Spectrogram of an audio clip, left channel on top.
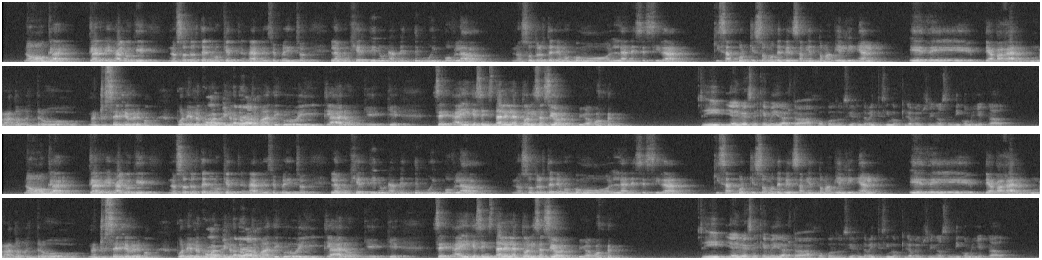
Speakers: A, on the right (about 40°); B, on the left (about 50°).
A: No, claro, claro, es algo que nosotros tenemos que entrenar. Yo siempre he dicho, la mujer tiene una mente muy poblada. Nosotros tenemos como la necesidad, quizás porque somos de pensamiento más bien lineal, eh, de, de apagar un rato nuestro, nuestro <laughs> cerebro, ponerlo como
B: Al
A: en piloto
B: recargar.
A: automático y claro, que, que se, ahí que se instale la actualización, digamos.
B: Sí, y hay veces que me he ido al trabajo conduciendo 25 kilómetros y no sé ni cómo he llegado.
